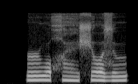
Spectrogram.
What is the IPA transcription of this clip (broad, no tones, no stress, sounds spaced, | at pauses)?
ɹ u χ ɛ̤ ʃ ɤ z ɯ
